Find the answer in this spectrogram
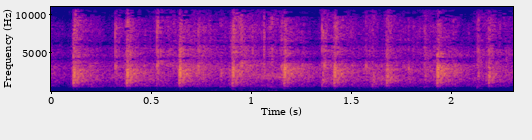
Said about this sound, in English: I thought I would get more hand claps than that.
